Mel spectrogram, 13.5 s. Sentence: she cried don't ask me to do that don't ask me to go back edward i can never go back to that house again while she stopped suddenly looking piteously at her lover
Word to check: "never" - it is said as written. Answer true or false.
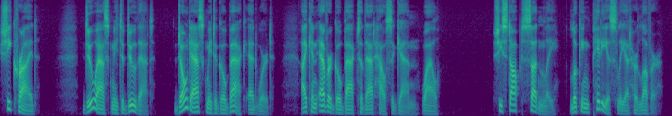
false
